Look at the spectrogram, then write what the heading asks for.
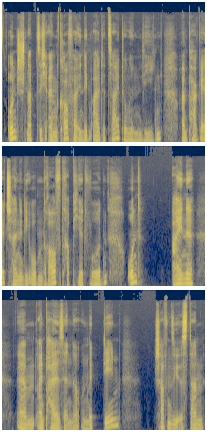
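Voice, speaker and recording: A man's voice: mid-range voice, animated, a little slow, creaky, dark tone, dry recording, studio quality. A man co-hosting a podcast in casual chat, eagerly retelling a plot and often restarting his sentences. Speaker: podcast co-host.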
